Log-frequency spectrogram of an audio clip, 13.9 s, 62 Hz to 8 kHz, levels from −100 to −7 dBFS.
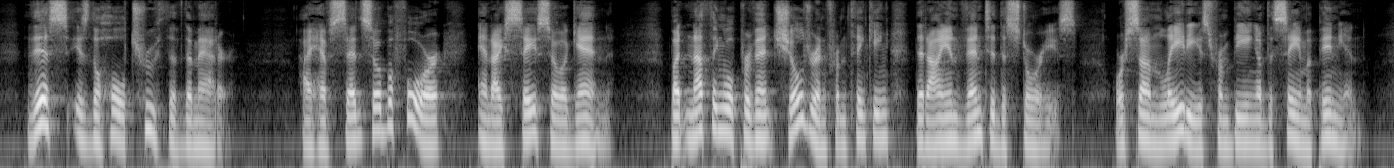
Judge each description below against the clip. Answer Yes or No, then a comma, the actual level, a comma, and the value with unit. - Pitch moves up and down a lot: No, average, 3.4 semitones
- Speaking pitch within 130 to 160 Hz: Yes, low, 135 Hz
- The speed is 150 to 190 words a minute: Yes, average, 170 wpm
